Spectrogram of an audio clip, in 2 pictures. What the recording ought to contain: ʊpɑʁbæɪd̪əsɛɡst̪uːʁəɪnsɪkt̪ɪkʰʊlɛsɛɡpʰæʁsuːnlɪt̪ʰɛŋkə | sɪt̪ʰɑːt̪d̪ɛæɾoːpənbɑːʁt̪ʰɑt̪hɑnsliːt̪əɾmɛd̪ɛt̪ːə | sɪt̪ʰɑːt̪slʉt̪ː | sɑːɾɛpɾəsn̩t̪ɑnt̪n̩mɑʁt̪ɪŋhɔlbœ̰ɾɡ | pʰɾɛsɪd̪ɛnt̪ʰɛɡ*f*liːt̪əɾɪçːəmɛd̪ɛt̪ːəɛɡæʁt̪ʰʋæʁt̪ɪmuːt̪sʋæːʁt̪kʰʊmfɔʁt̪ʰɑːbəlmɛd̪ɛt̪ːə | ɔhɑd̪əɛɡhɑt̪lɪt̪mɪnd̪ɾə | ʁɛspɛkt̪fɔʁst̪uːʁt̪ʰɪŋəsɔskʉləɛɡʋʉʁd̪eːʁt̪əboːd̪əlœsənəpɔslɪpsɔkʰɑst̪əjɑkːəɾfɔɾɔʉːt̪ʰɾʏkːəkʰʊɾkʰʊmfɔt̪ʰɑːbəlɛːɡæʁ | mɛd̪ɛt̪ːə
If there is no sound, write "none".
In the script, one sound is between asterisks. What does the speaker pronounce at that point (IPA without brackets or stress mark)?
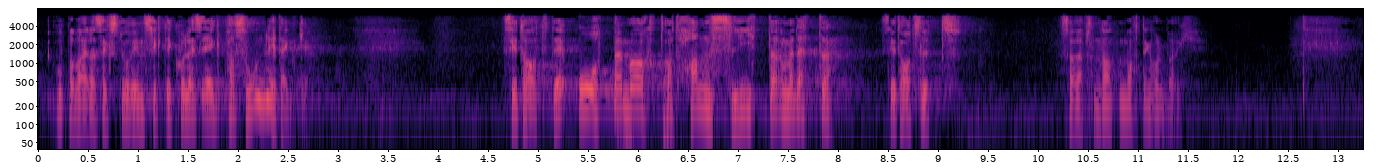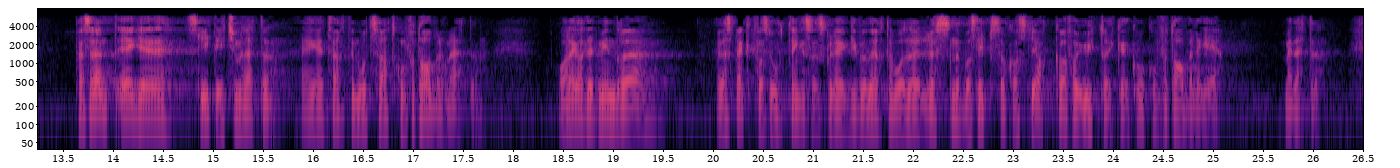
s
